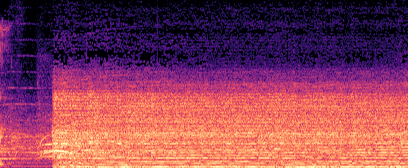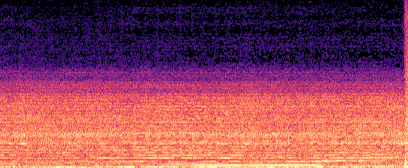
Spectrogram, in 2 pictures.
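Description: Live rock band opening a song with electric guitar chords left to ring out, held and changing every few seconds, with no drums yet. It starts about a second in, after a short pause.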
